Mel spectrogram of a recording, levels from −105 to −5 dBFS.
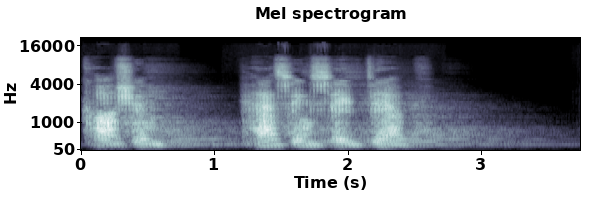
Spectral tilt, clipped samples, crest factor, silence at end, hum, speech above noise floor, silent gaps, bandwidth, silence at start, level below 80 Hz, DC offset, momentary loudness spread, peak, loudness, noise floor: -1.5 dB/octave; under 0.1%; 22 dB; 1.05 s; none; 42 dB; none; 17 kHz; 0 s; -88 dBFS; under 0.1%; 22 LU; 0 dBFS; -19 LUFS; -61 dBFS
